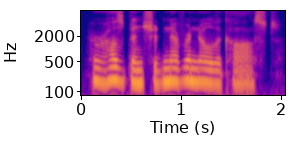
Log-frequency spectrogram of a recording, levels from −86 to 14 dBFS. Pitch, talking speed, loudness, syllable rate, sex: 170 Hz, 205 wpm, -18 LUFS, 5.0 syllables/s, female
